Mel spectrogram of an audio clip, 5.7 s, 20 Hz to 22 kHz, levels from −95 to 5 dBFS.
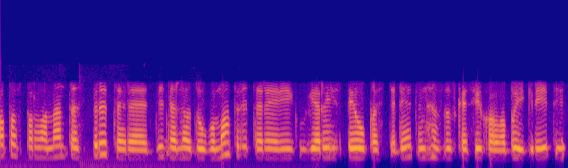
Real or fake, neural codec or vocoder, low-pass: real; none; 5.4 kHz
